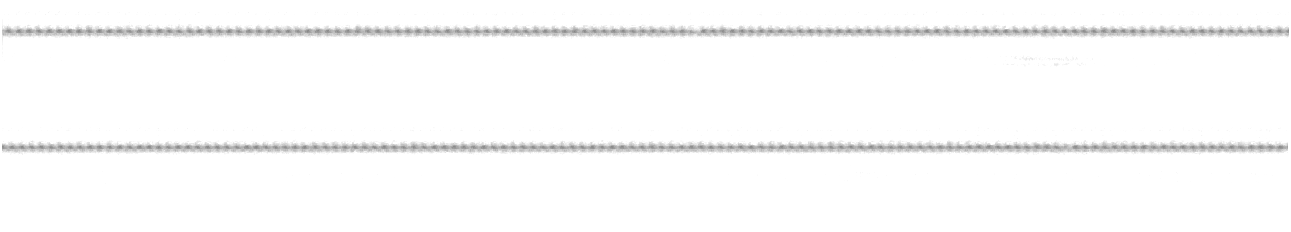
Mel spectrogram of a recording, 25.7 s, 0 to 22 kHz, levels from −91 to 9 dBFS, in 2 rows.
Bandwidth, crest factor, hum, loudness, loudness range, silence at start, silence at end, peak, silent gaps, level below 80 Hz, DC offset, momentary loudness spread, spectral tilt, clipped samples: 16 kHz; 16 dB; none; -41 LUFS; 1 LU; 0 s; 0 s; -30 dBFS; none; under -90 dBFS; under 0.1%; 1 LU; 7.5 dB/octave; under 0.1%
